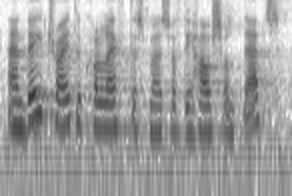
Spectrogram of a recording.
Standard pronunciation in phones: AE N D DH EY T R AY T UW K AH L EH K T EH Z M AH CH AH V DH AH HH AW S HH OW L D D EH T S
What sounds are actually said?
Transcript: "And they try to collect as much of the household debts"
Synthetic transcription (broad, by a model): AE N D DH EY T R AY T UW K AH L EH K T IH S M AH S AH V DH AH HH AW S HH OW L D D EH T S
